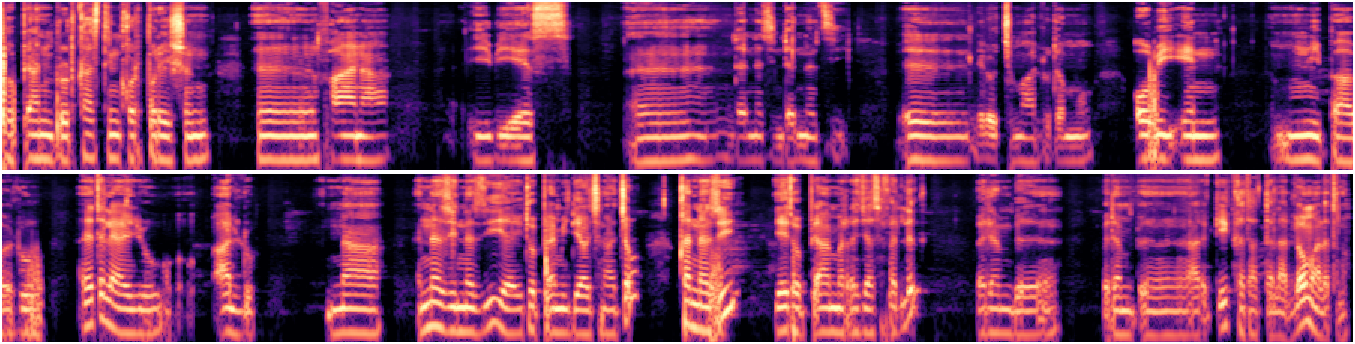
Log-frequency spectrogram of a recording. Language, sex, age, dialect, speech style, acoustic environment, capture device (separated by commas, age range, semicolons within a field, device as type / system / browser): Amharic, male, 18-24, Ethiopia - Addis Ababa, relaxed, silence, mobile / Linux / Chrome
